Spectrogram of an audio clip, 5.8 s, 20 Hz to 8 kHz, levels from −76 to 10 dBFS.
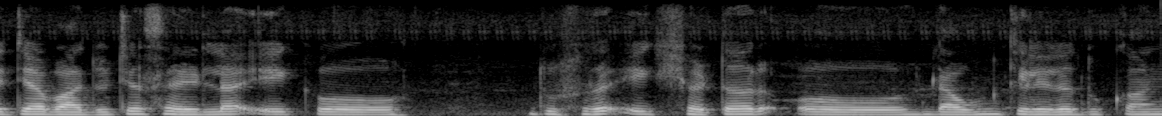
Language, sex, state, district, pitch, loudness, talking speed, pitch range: Marathi, female, Maharashtra, Sindhudurg, 175 Hz, -18 LUFS, 125 wpm, 165-180 Hz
